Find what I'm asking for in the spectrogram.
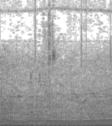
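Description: A car engine holds a steady, loud idle-to-rev drone with strong low harmonics, slightly rising in pitch as it pulls away, close by with no talk.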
